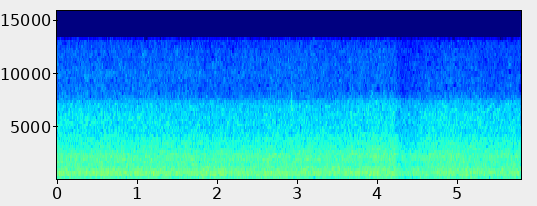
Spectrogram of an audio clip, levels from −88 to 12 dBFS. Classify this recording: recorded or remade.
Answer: recorded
